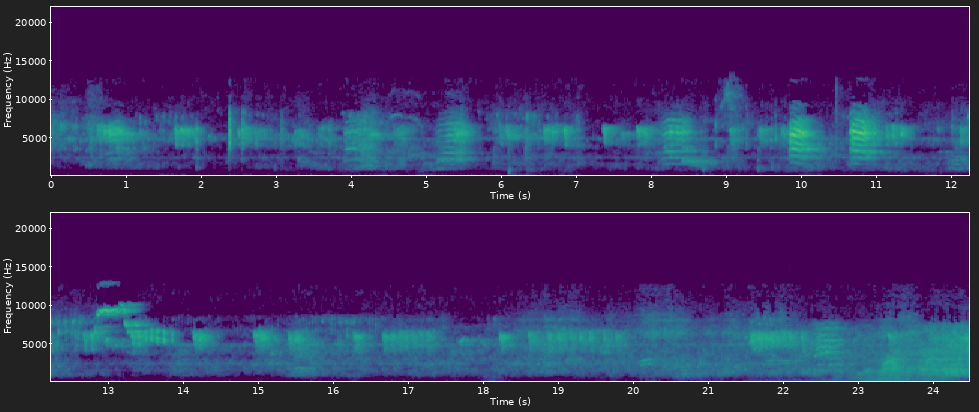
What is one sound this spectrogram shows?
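A baby long-tailed macaque squeals and whimpers.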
